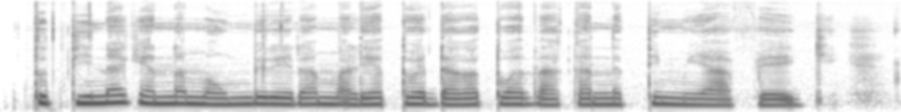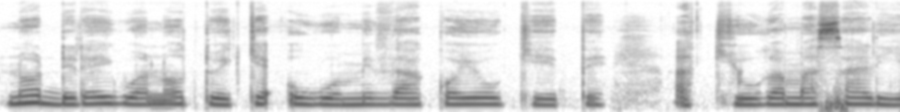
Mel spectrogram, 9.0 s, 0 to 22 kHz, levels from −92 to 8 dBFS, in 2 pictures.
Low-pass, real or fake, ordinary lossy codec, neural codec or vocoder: none; real; none; none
